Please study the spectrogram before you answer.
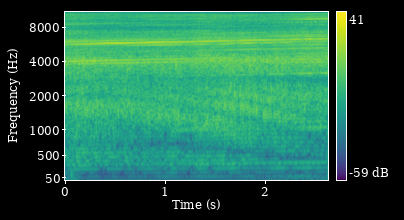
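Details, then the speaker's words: T-Rex 450 electric RC helicopter, flybarless, new Hobbyking YEP 40A ESC in governor mode, about 2800 rpm head speed: smooth high whine building gently with even rotor hum, no rattles; normal soft-start spool-up, brief twitch shows governor active. "that's a nice soft start doesn't it right that little twitch just then apparently means the governor is active"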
